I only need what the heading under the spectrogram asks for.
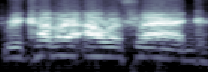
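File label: attack chase, voice, Bot; Tribes2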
